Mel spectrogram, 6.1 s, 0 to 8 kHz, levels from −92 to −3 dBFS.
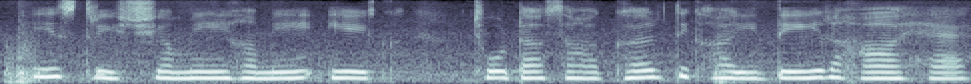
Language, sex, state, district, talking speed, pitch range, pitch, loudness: Hindi, female, Punjab, Fazilka, 120 wpm, 215-235 Hz, 225 Hz, -11 LUFS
